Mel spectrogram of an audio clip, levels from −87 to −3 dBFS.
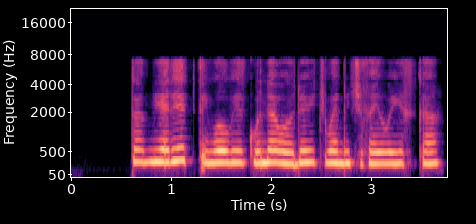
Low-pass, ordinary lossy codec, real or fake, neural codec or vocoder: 7.2 kHz; AAC, 32 kbps; fake; codec, 16 kHz, 1 kbps, FunCodec, trained on LibriTTS, 50 frames a second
